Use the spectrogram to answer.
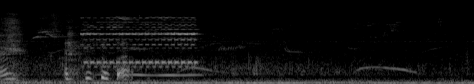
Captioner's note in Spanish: timbre de tel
